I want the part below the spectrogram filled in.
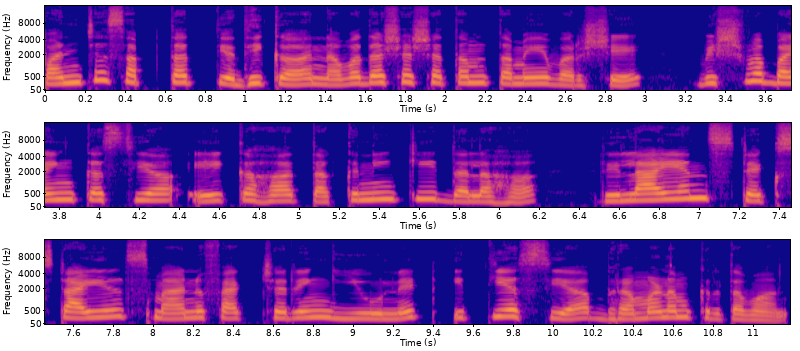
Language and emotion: Sanskrit, neutral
